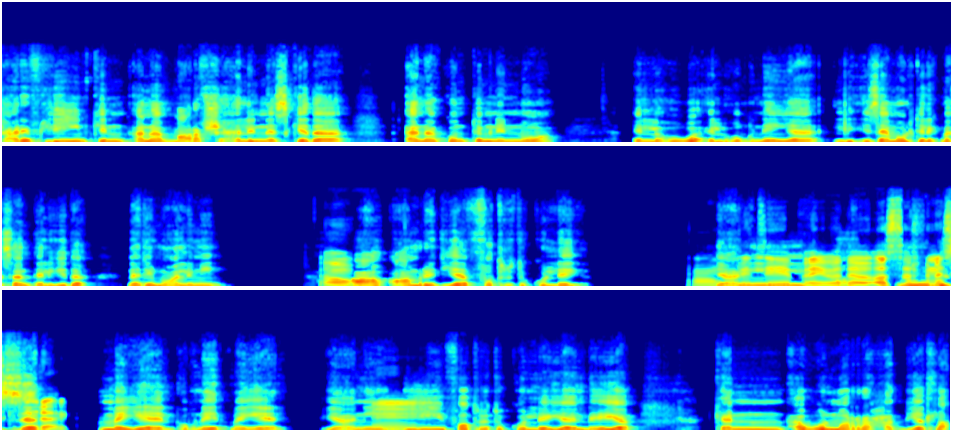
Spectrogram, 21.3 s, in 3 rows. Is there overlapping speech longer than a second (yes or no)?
yes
